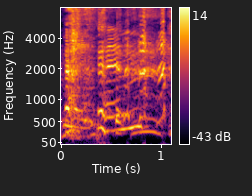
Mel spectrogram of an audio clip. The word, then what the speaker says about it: Atlantans: atlanteans Atlanteans, Atlanteans. Is that how you say it? Atlanteans. – I don't think so, but we're Atlantans.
